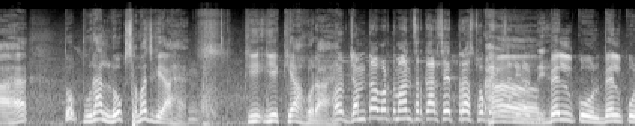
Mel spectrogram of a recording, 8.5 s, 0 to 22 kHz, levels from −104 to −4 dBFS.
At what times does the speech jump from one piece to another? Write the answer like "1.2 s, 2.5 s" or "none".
none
